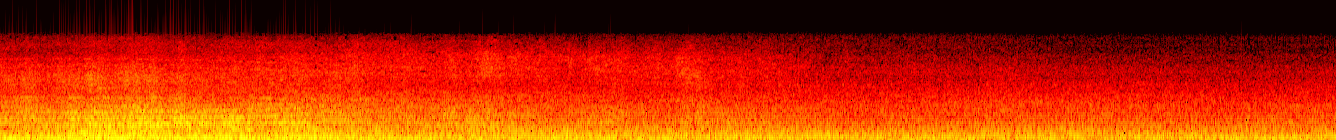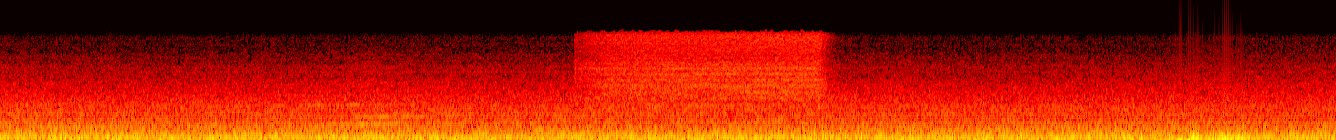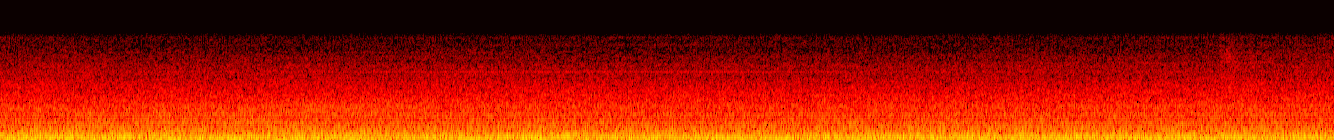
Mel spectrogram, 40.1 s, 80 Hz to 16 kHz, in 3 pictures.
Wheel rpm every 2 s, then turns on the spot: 0, 0, 0, 0, 0, 0, 0, 0, 0, 0, 0, 0, 0, 0, 0, 0, 0, 0, 0, 0.
none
